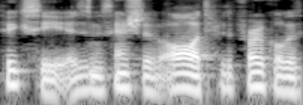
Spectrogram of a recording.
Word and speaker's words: PKCE: pkce what is pkce proof of key code exchange and is pronounced pixie is an extension of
